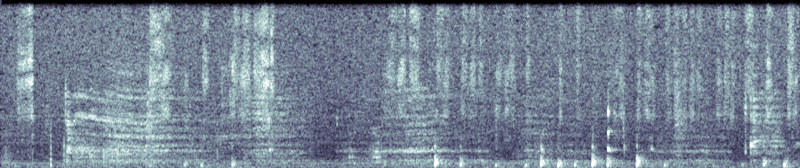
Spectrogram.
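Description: Chalk or marker strokes on a board during a geometric topology lecture, a run of quiet scratchy taps and scrapes, close and steady, with faint room noise and no clear speech.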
